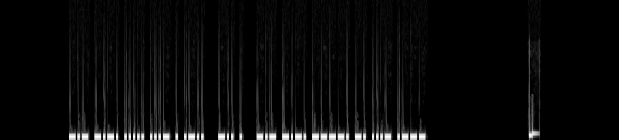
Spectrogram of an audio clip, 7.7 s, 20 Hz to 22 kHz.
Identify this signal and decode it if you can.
Morse code, heard as a keyed tone, about 44 wpm, 700 Hz. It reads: KC5VEL DE KC9NVJ
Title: USA Callsign DE Callsign - 6 Characters - 45wpm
